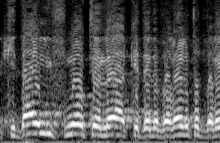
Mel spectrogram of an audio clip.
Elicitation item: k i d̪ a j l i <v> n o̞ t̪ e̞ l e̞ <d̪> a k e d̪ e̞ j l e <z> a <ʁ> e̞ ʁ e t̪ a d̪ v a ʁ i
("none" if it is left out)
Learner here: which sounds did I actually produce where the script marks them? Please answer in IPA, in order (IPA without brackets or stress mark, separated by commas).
f, none, v, ʁ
